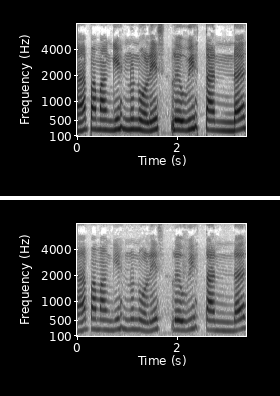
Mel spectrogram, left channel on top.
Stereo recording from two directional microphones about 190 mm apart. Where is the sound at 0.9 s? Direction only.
30° left (ahead or behind).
